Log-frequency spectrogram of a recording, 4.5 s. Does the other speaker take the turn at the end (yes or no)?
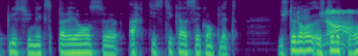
yes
